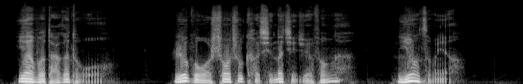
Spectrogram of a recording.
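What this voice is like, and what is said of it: Lazy, drawling voice. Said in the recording (Chinese): “懒洋洋的声音说道”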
